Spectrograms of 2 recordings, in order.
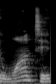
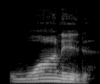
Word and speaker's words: wanted: So we don't say wanted, we say wanted. Hear that? Wanted. That's it. Wanted.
